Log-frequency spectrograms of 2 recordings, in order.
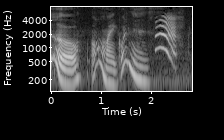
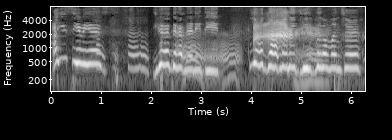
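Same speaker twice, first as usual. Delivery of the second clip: higher and much louder, gushing with amazement; 5 semitones higher, 12 dB louder than usual. Real, not acted. Parent amazed at baby's teeth.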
